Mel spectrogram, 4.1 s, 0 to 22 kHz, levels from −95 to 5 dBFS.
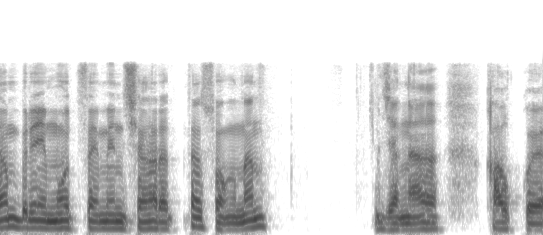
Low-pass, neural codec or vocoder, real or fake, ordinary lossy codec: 7.2 kHz; vocoder, 44.1 kHz, 128 mel bands every 512 samples, BigVGAN v2; fake; none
